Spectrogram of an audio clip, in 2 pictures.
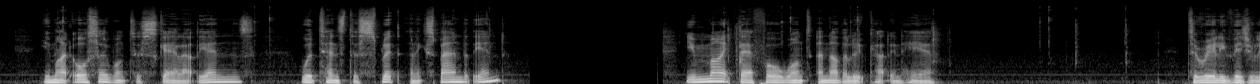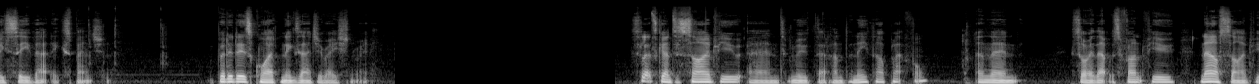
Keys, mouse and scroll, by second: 0.1 click, 1.4 s, 2.6 click, 4.9 middle click, 5.6 click, 5.9 s, 6.4 click, 7.3 ctrl+r, 8.5 click, 9.4 s, 10.4 click, 10.8-16.7 middle drag, 16.7 ctrl+r, 17.1 click, 17.3 s, 17.5 click, 17.6 middle click, 17.7 Tab, 17.8 middle click, 19.0 KP_1, 20.4 g, 22.1 click, 22.2 KP_3.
